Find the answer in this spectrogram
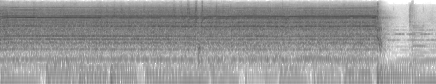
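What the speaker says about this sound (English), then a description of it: "I hit the bolts on the wood to make marks, which I use to guide the drill bit" A power drill whines loudly and continuously at a steady pitch as it bores into a wooden window frame at a cottage, then cuts off abruptly near the end as the motor winds down.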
